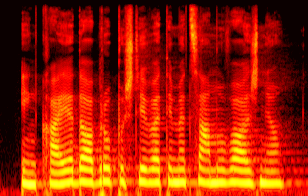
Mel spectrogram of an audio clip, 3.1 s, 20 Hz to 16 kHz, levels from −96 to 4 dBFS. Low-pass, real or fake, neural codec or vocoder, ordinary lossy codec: 14.4 kHz; fake; vocoder, 48 kHz, 128 mel bands, Vocos; none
